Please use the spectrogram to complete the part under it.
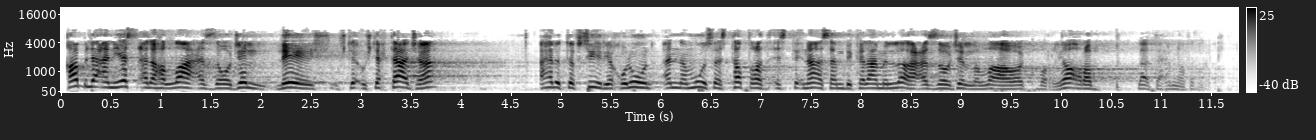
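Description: A man preaching a sermon, animated and often questioning his audience. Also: sits high, fast, few pauses. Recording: echoey hall, muffled sound.

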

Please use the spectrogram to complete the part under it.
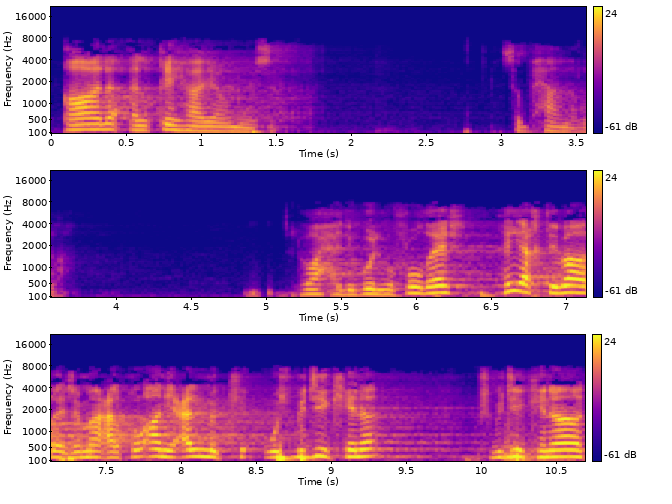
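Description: A man delivers a sermon in an animated way, often putting questions to his listeners. His voice sits high, and it rings with a long echo in a roomy space. The sound is muffled and dull. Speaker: preacher. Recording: echoey hall, muffled sound.

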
